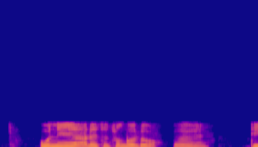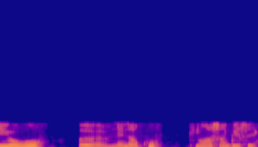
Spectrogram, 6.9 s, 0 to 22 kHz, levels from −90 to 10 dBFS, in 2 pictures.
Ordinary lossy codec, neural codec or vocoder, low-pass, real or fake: none; codec, 44.1 kHz, 7.8 kbps, DAC; 3.6 kHz; fake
